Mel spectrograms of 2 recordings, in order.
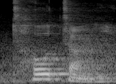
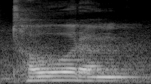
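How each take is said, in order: First: It is said with a British accent. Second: It is said with an American accent. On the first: "kalau gaya Inggris" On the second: "itu gaya Amerika ya"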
